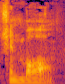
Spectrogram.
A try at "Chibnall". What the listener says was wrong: No, there's no N. The N is after the B. Chibnall.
